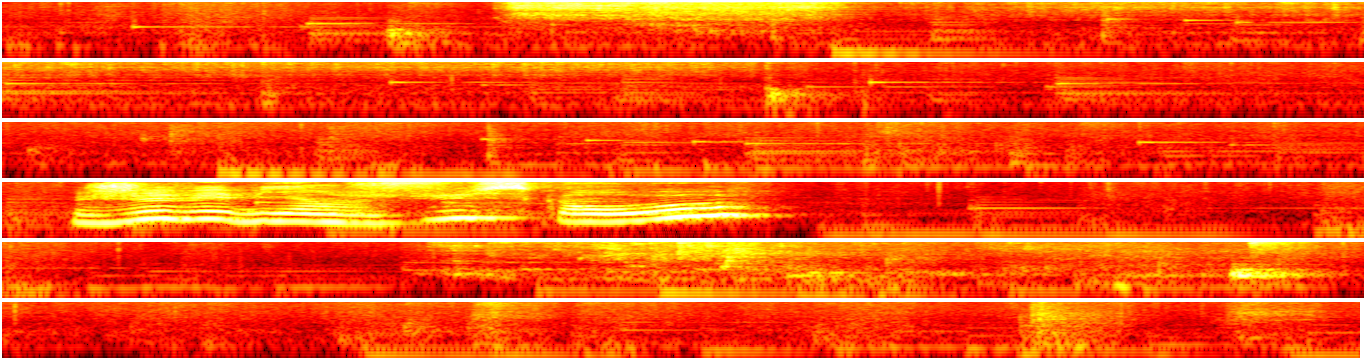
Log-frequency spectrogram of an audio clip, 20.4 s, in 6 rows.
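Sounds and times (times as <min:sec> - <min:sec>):
hot water poured onto 30 g of dried seaweed to rehydrate it: 0:01.2 - 0:05.3, 0:14.6 - 0:17.0
speech: 0:10.4 - 0:12.2.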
